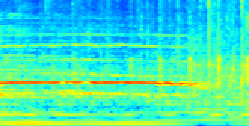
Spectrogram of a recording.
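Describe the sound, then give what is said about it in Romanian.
Wedding guests clap and cheer for the newlyweds at a reception. Scattered claps and a few whoops build near the end over a held musical tone. “Aplauze, vă rog frumos, din suflet!”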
